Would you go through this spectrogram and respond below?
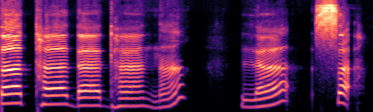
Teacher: For all these, the danta teeth are the uchcharana sthana. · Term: dantaha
